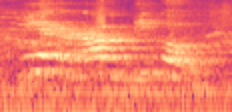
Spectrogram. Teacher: Ditulisnya min rabbikum, tapi dibacanya min rabbikum. Nun matinya dimasukkan ke dalam ro seolah hilang. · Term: idgham bilaguna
